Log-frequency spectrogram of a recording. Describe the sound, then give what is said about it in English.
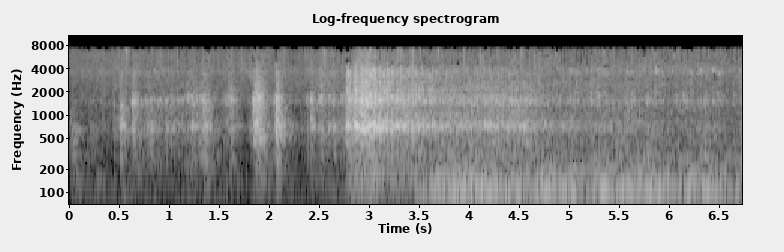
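The Colonel's car engine, just worked on by Eddie Rickenbacker, cranks with a few sputtering turns, then catches and settles into a steady, loud low idling rumble. “All right, let's crank her up.”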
